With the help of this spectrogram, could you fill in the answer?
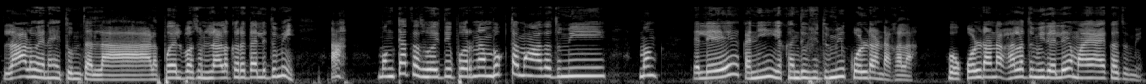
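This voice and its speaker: Woman doing a naggy mom from vidarbha, super high piercing voice, dry close sound. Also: fairly quick, fairly bright tone, no echo. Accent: Vidarbha Marathi. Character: scolding village mother of an unruly son. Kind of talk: comedy skit.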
